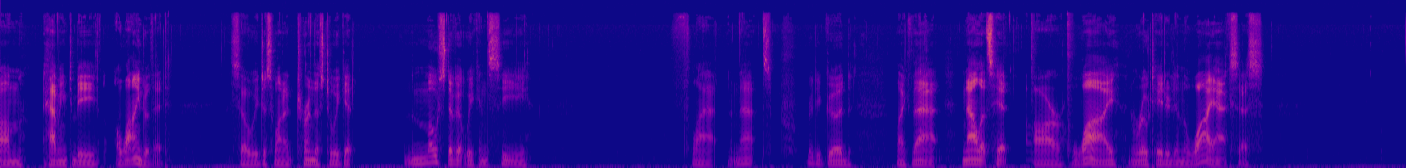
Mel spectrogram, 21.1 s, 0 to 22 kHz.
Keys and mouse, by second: 15.5 r.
